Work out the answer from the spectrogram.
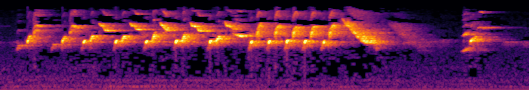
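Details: Fast sparkling goldfinch phrase of tightly packed twitters and buzzes for nearly three seconds, ending with a single short chirp.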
